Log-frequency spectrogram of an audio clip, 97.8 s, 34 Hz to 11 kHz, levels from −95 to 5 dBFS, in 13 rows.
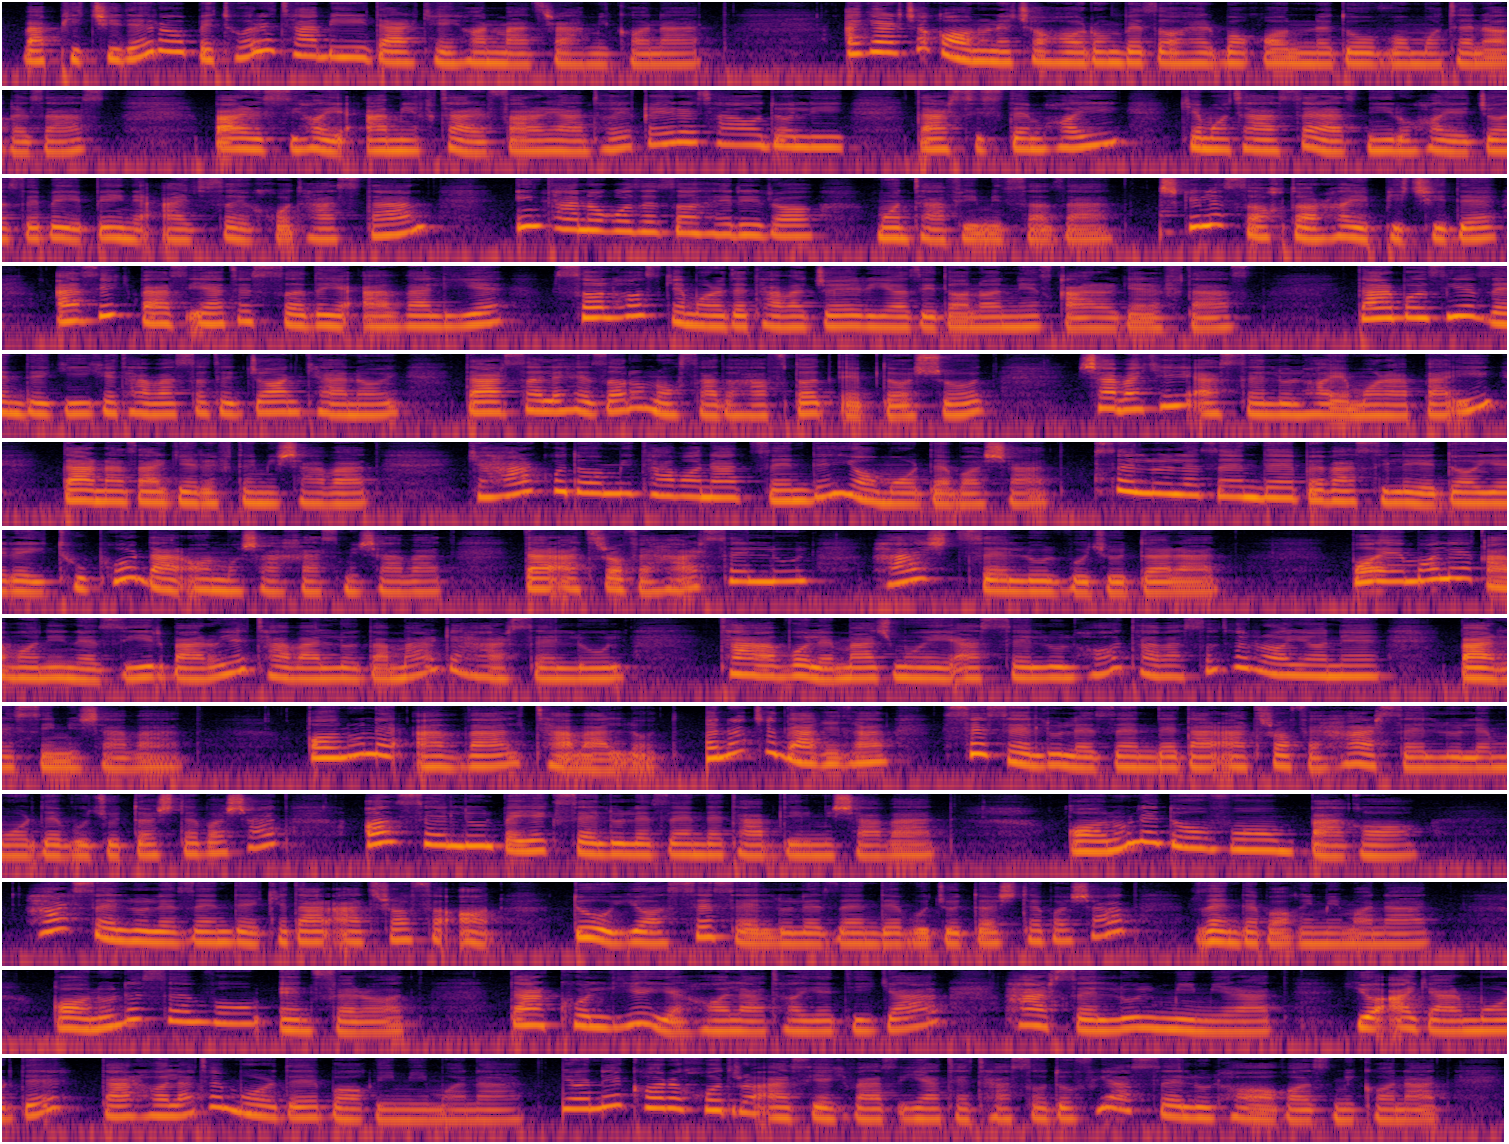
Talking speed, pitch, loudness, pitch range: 130 wpm, 190 Hz, -31 LUFS, 170-235 Hz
